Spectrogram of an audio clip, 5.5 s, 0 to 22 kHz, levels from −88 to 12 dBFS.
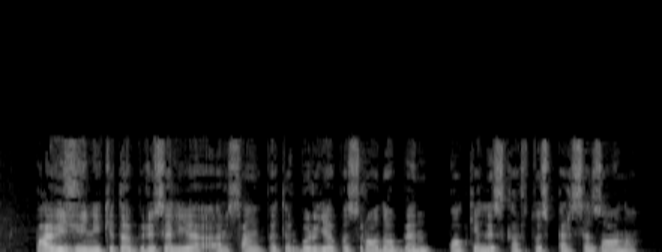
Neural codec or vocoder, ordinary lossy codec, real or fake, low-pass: vocoder, 22.05 kHz, 80 mel bands, Vocos; MP3, 48 kbps; fake; 9.9 kHz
